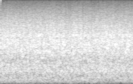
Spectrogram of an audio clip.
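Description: A fire roars loudly.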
